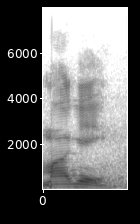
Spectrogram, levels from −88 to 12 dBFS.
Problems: background sounds at intervals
